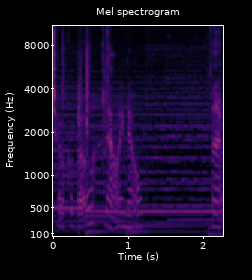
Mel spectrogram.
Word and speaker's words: chocobo: chocobo when i was a kid but it's chocobo now i know and i will say it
